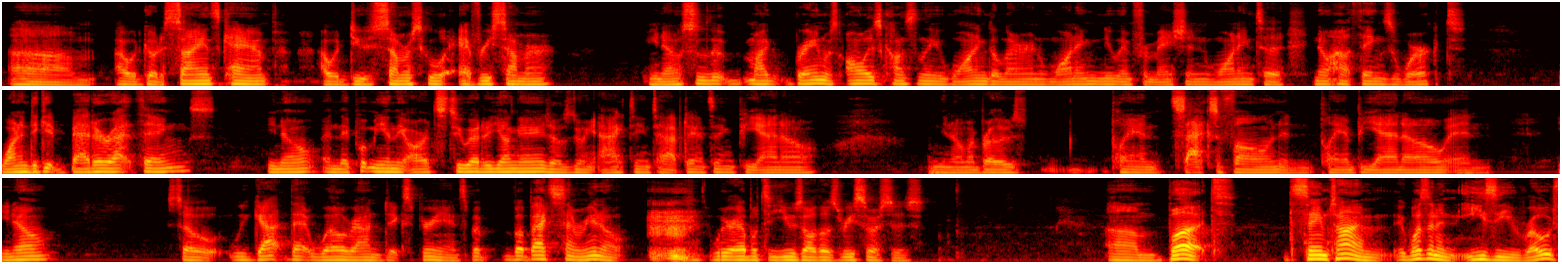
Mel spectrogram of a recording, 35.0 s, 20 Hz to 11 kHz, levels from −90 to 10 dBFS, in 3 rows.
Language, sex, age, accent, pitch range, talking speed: English, male, 20-39, American, 105-125 Hz, 180 wpm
